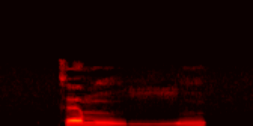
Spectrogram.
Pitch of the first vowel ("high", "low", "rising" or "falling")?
high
